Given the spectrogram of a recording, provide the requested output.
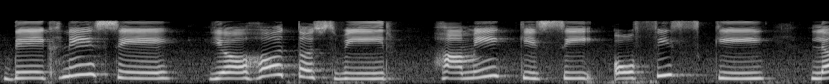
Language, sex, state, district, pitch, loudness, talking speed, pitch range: Hindi, male, Punjab, Fazilka, 285 Hz, -14 LUFS, 65 wpm, 275-360 Hz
